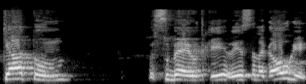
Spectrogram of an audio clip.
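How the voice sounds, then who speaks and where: A man with an Indian accent and a fairly high voice runs a classroom English drill. He fires questions in Hindi and has students answer in English. He calls the students "beta" and praises them often. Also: steady tone, a little slow. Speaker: English teacher.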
